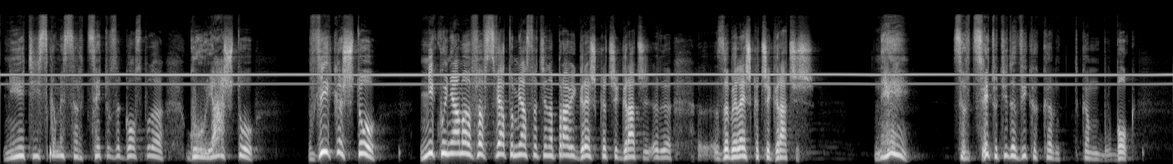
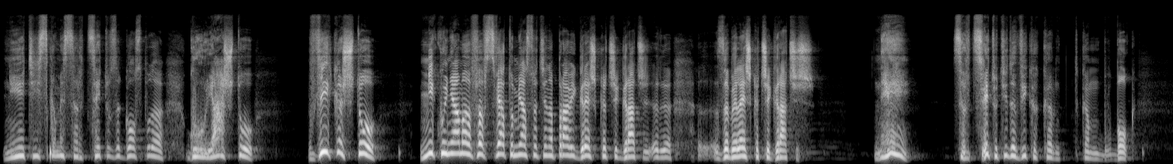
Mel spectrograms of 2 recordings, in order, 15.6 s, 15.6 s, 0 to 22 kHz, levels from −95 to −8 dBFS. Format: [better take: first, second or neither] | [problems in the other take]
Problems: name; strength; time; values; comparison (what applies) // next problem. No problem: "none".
second | high-pitched whine; loud; throughout; 3.5 kHz, 7 dB below the speech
